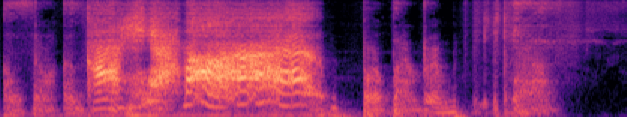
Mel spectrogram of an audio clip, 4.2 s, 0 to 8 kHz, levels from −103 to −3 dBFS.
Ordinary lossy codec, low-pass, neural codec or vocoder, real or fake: none; none; codec, 16 kHz, 0.5 kbps, FunCodec, trained on LibriTTS, 25 frames a second; fake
